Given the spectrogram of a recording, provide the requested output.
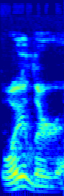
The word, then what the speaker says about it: Euler: uh leonhard euler you're on the stage it's pronounced euler actually euler yes is this mr euler from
